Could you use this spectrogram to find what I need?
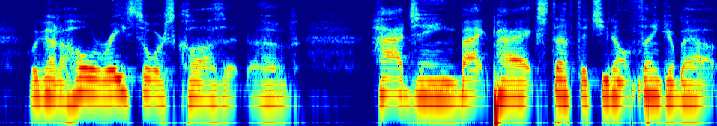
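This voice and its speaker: A man speaks at a moderate pace in a medium pitch, his intonation monotone and flat. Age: 30s. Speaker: peer recovery advocate. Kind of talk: podcast interview. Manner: casual, lots of fillers.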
